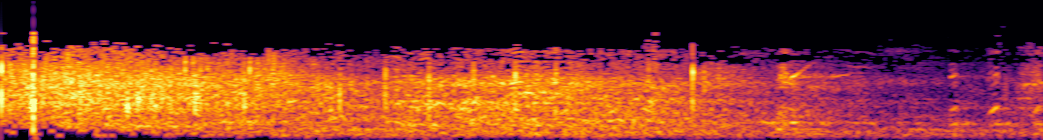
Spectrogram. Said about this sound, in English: And today is his birthday, and I think he's somewhere in here. So can we give him a one clap happy birthday?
